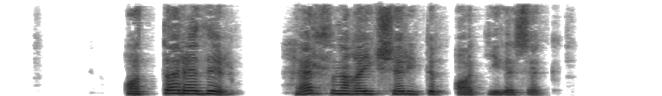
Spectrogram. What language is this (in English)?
Bashkir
